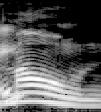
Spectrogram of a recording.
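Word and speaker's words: limón: Limon, as they pronounce it in Mexico or in Spanish. Limon.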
